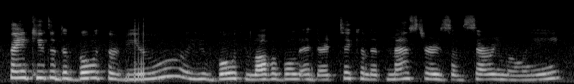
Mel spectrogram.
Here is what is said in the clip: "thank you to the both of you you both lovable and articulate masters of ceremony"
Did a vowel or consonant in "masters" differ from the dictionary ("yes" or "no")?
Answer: no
